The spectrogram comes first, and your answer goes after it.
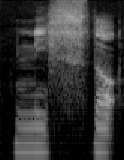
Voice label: "sea ocean", tlacochahuaya

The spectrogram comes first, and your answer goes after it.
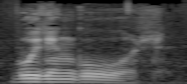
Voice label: "budy ngual", San Lucas Quiavini; male turkey

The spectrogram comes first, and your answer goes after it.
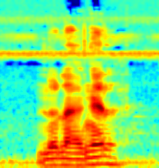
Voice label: "swim", Wahgi; lae unitech

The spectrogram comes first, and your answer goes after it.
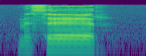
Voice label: "meser", San Lucas Quiavini; waiter

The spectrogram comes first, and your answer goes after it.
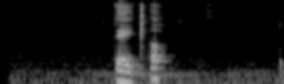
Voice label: weave it 1st person plural, Navajo

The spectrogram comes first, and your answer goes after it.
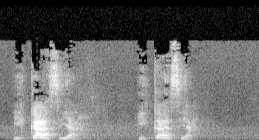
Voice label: "descansar", Nasa Yuwe; paez

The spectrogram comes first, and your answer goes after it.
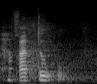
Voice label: "pay", Nukuoro

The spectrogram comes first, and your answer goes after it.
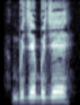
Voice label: "bwjé bwjé", Apatani

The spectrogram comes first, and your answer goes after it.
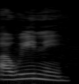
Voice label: "awini", mother, Wamesa

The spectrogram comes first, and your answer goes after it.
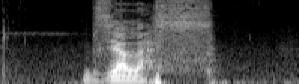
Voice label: small local beans, Zapotec; bzyalas; (Spanish) frijoles criollos (pequeños)

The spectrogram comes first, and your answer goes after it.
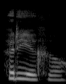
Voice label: "hwri-hwxo", Apatani

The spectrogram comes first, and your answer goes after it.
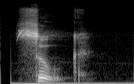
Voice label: uspanteko; limpiar

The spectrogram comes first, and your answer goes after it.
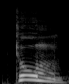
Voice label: "sun", Wamut

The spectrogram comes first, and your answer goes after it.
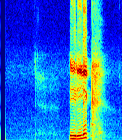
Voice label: sipakapense; watch

